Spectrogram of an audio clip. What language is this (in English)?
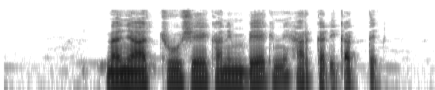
Oromo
